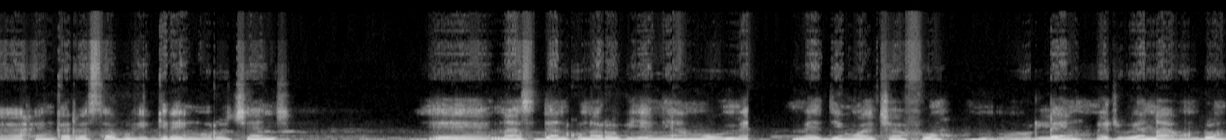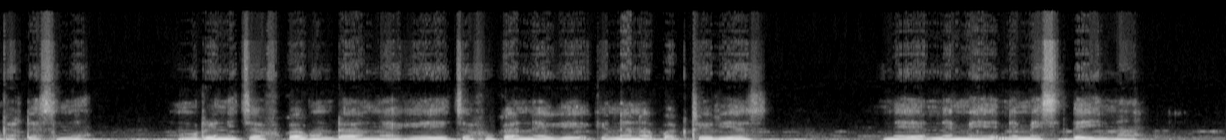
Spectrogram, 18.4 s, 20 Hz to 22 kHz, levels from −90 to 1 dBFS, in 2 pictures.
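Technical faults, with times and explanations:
5.61 s, skip ahead: the audio jumps forward with no silence at the join. Most of a second of speech is simply missing, and the sound before and after the cut meets almost directly. A stretch of audio was dropped while later audio was already waiting, so playback resumed from later material. This sets it apart from a dropout, which leaves an audible hole or a filled gap, and from a stutter, which repeats material rather than losing it.
5.70 to 7.20 s, jitter buffer speed-up: right after the jump, the speech runs about 12% fast for a second and a half, so it sounds hurried. The receiver was still holding more delay than it wanted, so it trimmed many tiny pitch-period-sized pieces in a row, removing roughly a fifth of a second in total. Because whole cycles are cut out, the pitch stays natural. A simple playback-rate change would have raised the pitch along with the tempo.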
